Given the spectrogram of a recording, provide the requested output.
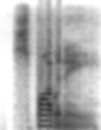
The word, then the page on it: spoony: American English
